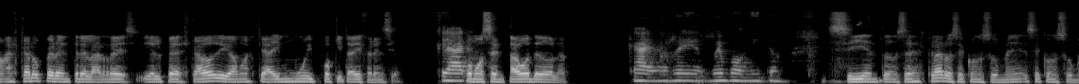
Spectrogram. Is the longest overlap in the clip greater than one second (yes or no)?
no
